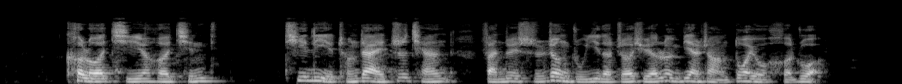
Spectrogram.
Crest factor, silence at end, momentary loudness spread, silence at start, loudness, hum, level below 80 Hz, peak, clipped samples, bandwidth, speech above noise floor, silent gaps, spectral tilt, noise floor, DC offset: 18 dB; 0.8 s; 10 LU; 0.65 s; -19 LUFS; none; -62 dBFS; -2 dBFS; under 0.1%; 9 kHz; 54 dB; none; -5 dB/octave; -73 dBFS; under 0.1%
